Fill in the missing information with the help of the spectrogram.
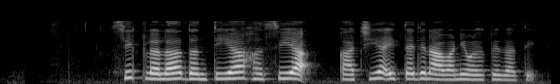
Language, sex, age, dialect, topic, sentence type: Marathi, female, 18-24, Standard Marathi, agriculture, statement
